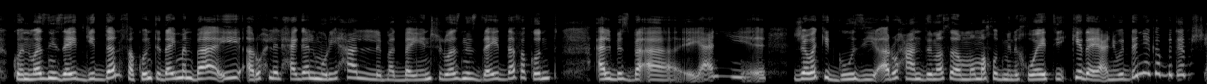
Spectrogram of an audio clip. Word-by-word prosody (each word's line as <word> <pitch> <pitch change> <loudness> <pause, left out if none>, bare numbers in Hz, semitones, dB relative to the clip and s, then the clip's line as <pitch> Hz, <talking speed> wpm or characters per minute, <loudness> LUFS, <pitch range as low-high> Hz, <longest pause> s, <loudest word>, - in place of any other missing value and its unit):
كان 240 0 +3
وزني 275 +3 +5
زايد 245 -2 +4
جدًا، 255 +6 +3
فكنت 255 +3 +1
دايمًا 260 +5 +3
بقى 275 0 +5
إيه، 305 +1 -1
أروح 295 +3 -1
للحاجة 265 -1 -1
المُريحة 270 +3 0
اللي 250 -7 -3
ما 210 0 -7
تبيّنش 215 +7 -2
الوزن 255 +3 +1
الزايد 240 0 -1
ده 285 +4 0
فكنت 290 -2 -1 0.4
ألبس 255 0 +2
بقى 215 -1 -1
أ - - -14
يعني 385 -2 -6 0.3
جَواكِت 270 +6 +4
جوزي، 225 +1 -3
أروح 260 +3 0
عند 245 -1 -1
مثلًا 240 +1 +1
ماما 235 +2 -1
آخُد 265 -2 -4
من 225 -1 -4
إخواتي 235 +2 0
كده 305 -5 +1
يعني 210 +1 0
والدنيا 400 - -2
كانت 450 -2 -5
بتمشي. 480 +2 -19
255 Hz, 180 wpm, -24 LUFS, 235-290 Hz, 0.4 s, وزني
